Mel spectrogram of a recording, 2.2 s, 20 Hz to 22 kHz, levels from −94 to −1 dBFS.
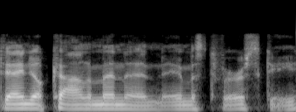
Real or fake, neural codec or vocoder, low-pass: fake; codec, 16 kHz, 2 kbps, FunCodec, trained on LibriTTS, 25 frames a second; 7.2 kHz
